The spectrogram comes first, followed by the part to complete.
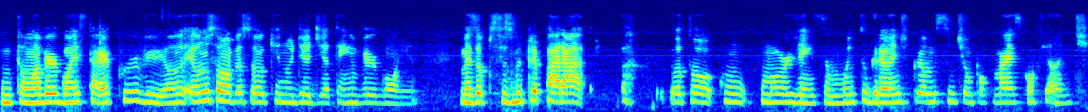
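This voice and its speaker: In a dry, close sound with no echo, a woman speaks at a moderate pace in a medium pitch with monotone, flat intonation. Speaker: radiologist, class participant. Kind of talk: casual chat, sharing experience.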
